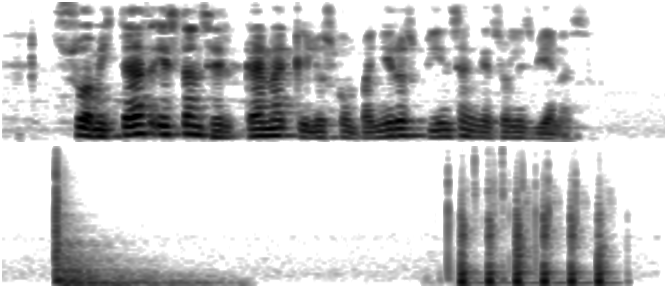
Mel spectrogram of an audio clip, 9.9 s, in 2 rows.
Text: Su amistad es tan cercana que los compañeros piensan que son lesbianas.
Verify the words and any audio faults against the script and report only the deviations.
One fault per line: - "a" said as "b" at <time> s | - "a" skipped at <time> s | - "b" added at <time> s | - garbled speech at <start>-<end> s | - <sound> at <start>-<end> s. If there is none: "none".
- thud at 5.4-7.0 s
- thud at 8.2-9.7 s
